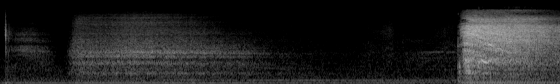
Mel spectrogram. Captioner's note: breathing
